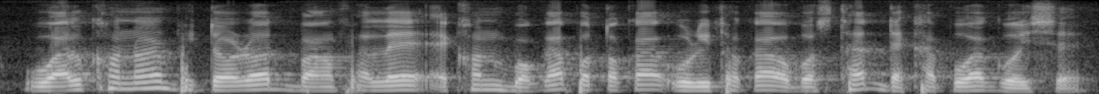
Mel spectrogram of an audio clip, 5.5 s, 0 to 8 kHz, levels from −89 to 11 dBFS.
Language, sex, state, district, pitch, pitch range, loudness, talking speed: Assamese, male, Assam, Kamrup Metropolitan, 135 Hz, 125-155 Hz, -16 LUFS, 140 wpm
